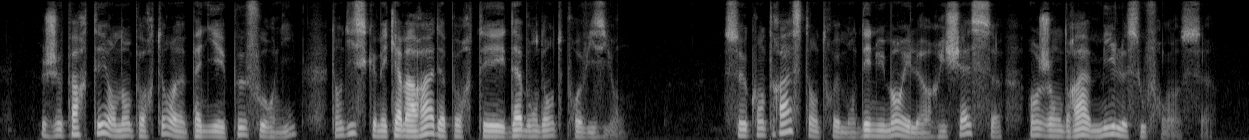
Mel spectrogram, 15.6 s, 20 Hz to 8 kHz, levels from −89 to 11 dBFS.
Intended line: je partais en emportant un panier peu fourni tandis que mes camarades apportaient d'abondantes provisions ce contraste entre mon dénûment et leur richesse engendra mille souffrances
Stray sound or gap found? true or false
false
